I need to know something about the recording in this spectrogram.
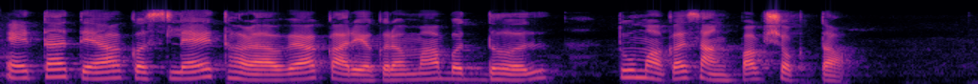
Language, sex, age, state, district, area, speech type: Goan Konkani, female, 18-30, Goa, Ponda, rural, read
